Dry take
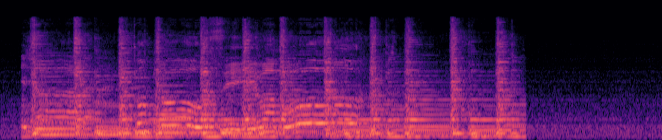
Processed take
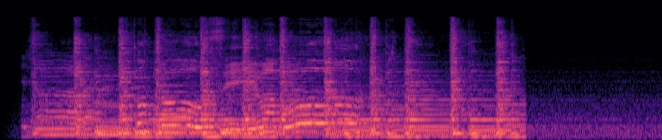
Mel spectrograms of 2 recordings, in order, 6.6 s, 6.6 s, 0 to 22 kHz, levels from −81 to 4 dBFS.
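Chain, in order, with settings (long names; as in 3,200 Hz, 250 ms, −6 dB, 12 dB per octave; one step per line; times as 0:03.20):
fade in at the beginning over 0.95 s
0:00.52–0:01.01: parametric band 9,800 Hz −12.5 dB → −4.5 dB 0.52 octaves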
